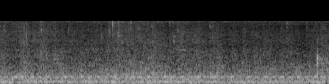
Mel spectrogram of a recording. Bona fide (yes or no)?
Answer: yes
